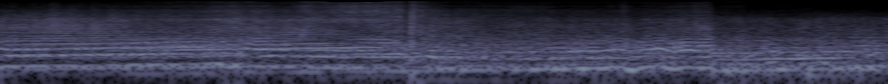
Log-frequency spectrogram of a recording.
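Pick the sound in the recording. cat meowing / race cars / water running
race cars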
